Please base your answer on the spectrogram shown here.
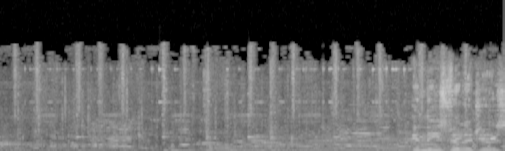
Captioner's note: people chattering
